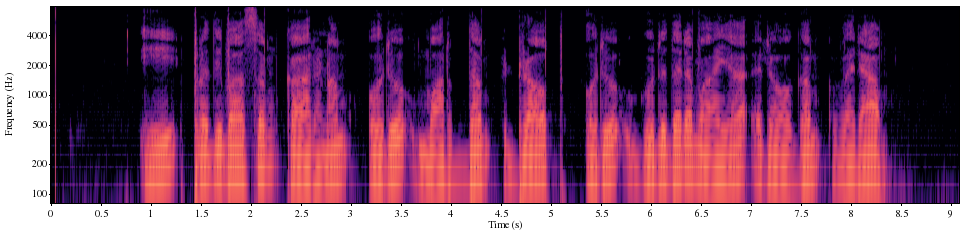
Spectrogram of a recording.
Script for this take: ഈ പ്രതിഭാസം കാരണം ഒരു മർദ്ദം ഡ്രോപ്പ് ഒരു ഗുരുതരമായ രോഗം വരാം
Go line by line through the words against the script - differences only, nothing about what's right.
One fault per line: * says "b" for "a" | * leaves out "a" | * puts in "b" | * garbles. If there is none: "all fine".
all fine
